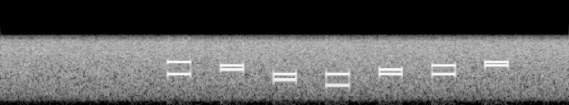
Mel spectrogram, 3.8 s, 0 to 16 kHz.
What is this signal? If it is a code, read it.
Multi-frequency trunk signalling (R1, as on North American trunks), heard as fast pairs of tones, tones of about 160 ms, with phone line noise. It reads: KP 03269 ST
